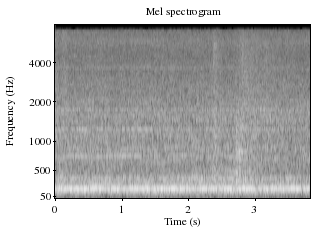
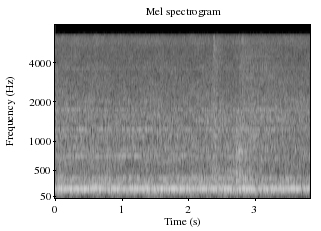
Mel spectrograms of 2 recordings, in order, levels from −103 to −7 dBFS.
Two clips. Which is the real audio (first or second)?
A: first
